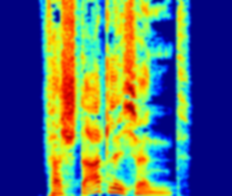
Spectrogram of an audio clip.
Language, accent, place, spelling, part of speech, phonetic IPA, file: German, Germany, Berlin, verstaatlichend, verb, [fɛɐ̯ˈʃtaːtlɪçn̩t], De-verstaatlichend.ogg
- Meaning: present participle of verstaatlichen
